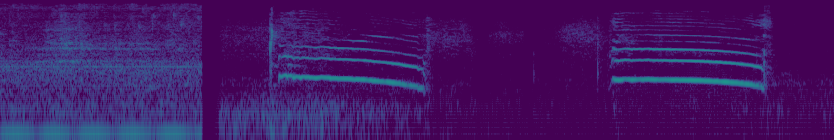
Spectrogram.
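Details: Domestic cat meowing indoors: two drawn-out, clearly harmonic meows, each falling slightly in pitch and lasting about a second, separated by a quiet pause, after a brief burst of low hum at the start.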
